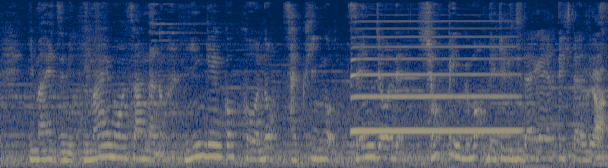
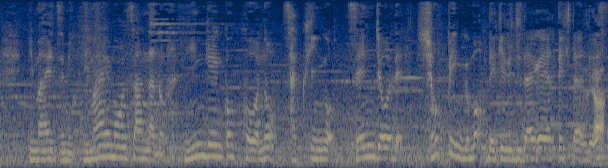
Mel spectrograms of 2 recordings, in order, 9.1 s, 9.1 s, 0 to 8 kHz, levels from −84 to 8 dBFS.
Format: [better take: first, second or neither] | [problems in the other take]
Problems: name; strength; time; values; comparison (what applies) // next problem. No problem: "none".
second | background sound (Wind instrument, woodwind instrument); as loud as the speech // room echo; dies away in 0.4 s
